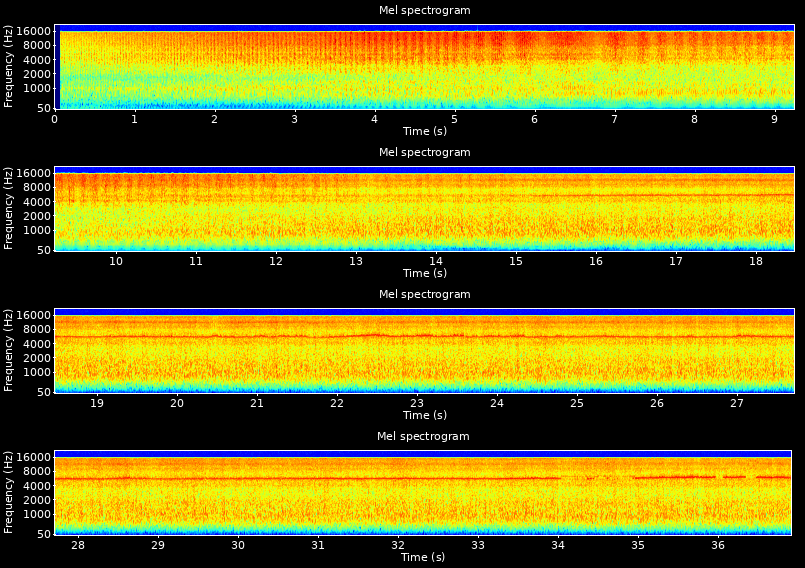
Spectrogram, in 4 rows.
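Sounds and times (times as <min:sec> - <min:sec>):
aircraft engine and propeller: 0:00.1 - 0:36.9
thin high whistle: 0:30.8 - 0:36.9.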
